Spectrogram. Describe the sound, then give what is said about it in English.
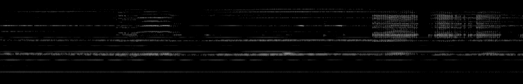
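Ice crystals bowed with other ice crystals at about -20 degrees, recorded with a very sensitive microphone, give a sustained, very high, glassy tone made of steady shimmering overtones, with bursts of bright hissing noise flaring up twice. Nobody speaks. “It's just like this very high kind of hissing frozen sound.”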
